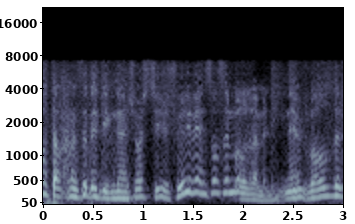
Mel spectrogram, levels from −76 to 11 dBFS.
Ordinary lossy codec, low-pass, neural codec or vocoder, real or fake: none; 7.2 kHz; codec, 16 kHz in and 24 kHz out, 0.4 kbps, LongCat-Audio-Codec, fine tuned four codebook decoder; fake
